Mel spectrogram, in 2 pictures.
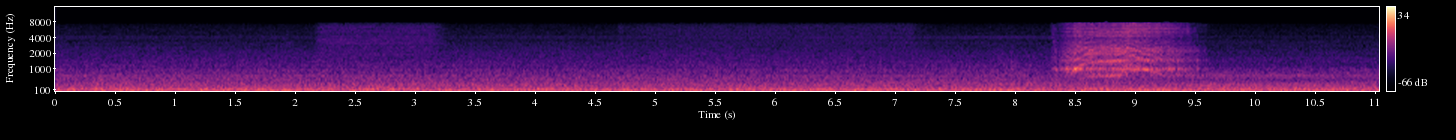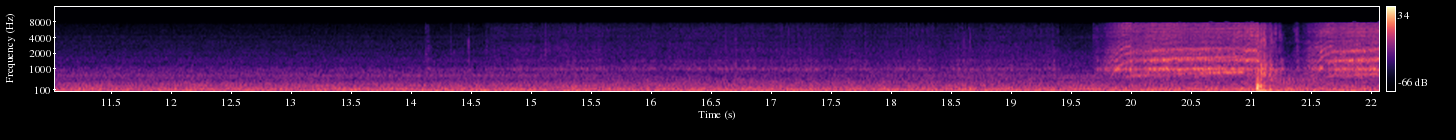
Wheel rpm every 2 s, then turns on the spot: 0, 0, 0, 0, 40, 0, 0, 10, 20, 20, 130.
8-10 16-18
